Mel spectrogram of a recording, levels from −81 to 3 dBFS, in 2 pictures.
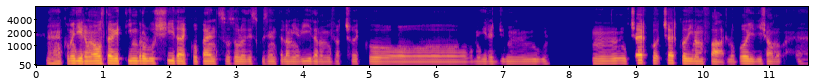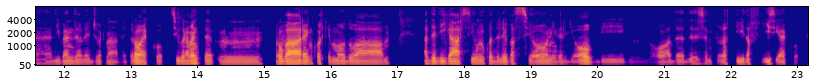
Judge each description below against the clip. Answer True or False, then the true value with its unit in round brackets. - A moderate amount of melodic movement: False (1.9 semitones)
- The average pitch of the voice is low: True (105 Hz)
